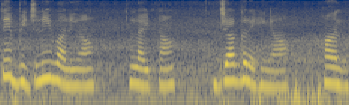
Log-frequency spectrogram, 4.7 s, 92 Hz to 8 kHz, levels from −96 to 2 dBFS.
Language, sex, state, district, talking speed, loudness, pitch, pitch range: Punjabi, female, Punjab, Kapurthala, 90 wpm, -17 LUFS, 230 Hz, 210-260 Hz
